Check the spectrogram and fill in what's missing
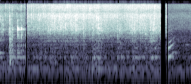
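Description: Onion, chilli and garlic fry in oil on a hot pan, a steady close hiss of sizzling that holds almost unbroken for several seconds, with a brief stir near the start and a short gap toward the end.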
